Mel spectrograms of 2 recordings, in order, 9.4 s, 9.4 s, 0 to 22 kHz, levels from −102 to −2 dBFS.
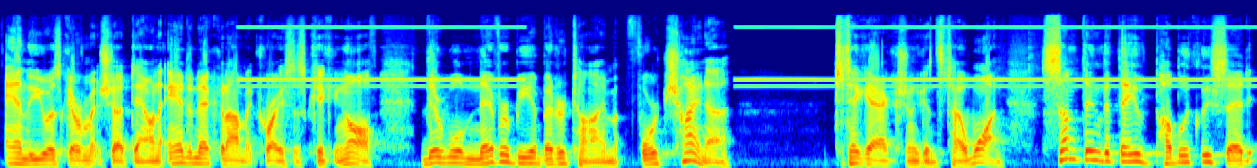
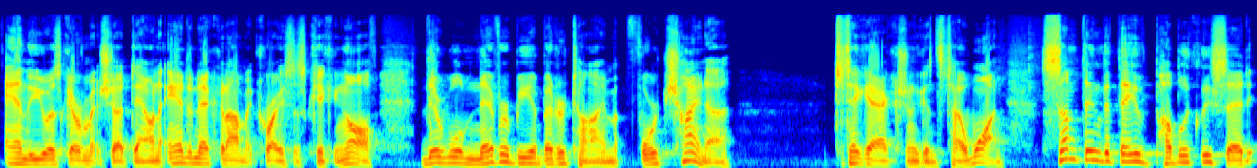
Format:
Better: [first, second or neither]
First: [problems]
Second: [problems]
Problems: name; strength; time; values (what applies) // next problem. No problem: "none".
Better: second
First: high-pitched whine; noticeable; from 2 to 4 s and from 5.5 s on; 3 kHz, 15 dB below the speech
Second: none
